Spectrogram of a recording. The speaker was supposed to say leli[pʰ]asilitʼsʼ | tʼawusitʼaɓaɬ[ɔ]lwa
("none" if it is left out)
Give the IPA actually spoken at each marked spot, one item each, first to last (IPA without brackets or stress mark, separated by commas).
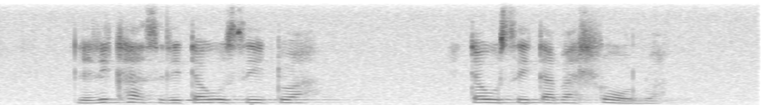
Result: kʰ, ɔː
